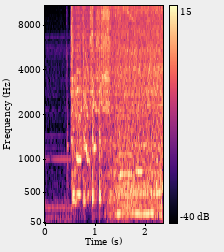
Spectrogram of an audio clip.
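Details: 3.6L Volkswagen Routan (Chrysler Town and Country) with a hard or no start when cold. After a fuel pressure gauge check it cranks briefly and catches straight away into a steady idle, a clean start.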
